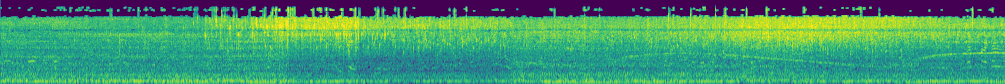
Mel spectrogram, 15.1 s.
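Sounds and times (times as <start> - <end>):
oil sizzling on griddle: 2.9 - 7.8, 9.4 - 15.0
siren wailing: 8.9 - 15.0.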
